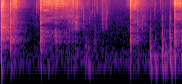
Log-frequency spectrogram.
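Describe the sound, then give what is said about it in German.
A spoon stirs a mayonnaise mixture in a bowl, making soft, quiet scraping and squelching, with a few louder strokes standing out from the faint, steady mixing. “Wir verrühren das jetzt einfach schön. Schön verrühren.”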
